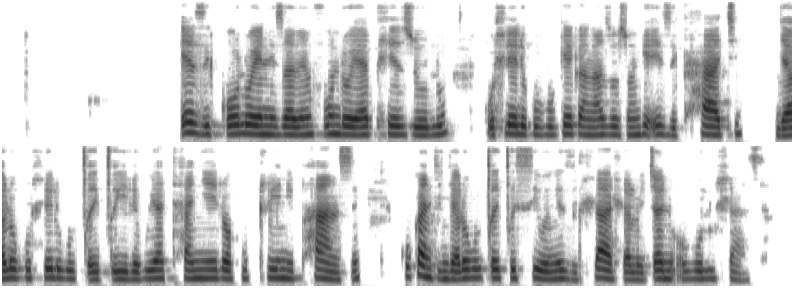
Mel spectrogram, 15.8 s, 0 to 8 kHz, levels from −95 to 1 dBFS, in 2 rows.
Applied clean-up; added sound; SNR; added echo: none; none; none; none.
